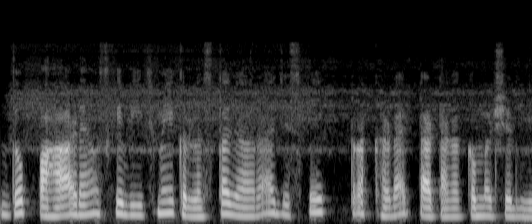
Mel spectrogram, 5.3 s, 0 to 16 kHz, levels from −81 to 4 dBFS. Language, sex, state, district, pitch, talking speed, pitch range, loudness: Hindi, male, Maharashtra, Washim, 160 Hz, 245 wpm, 140-185 Hz, -20 LUFS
